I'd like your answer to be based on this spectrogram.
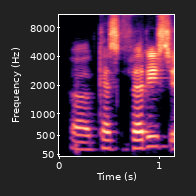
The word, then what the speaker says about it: Cassavetes: I think a big inspiration for me is Cassavetes, if I pronounce it correctly. – Yeah, that's right. Yeah.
